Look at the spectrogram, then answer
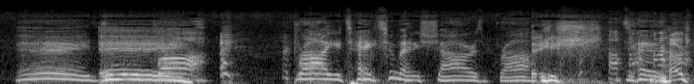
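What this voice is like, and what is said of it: Put-on Florida stoner surfer accent. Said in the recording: “We need to master a Florida accent. ... It would be like a stoner surfer vibe.”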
